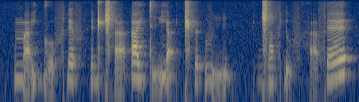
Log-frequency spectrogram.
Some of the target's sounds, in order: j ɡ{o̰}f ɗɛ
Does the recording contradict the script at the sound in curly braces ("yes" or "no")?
no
